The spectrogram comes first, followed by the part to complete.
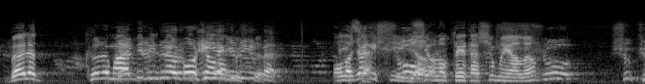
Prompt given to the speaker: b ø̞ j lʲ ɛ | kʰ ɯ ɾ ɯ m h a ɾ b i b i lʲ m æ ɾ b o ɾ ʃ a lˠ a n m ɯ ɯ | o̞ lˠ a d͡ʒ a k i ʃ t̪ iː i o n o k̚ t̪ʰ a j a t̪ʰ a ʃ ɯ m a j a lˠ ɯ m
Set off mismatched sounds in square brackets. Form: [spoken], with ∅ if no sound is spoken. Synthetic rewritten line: b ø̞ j lʲ ɛ | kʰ ɯ ɾ ɯ m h a ɾ b i b i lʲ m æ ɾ b o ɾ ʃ a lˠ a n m ɯ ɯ | o̞ lˠ a d͡ʒ a k i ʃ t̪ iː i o n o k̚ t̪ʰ a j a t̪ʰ a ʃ ɯ m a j a lˠ ɯ m

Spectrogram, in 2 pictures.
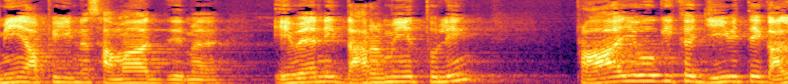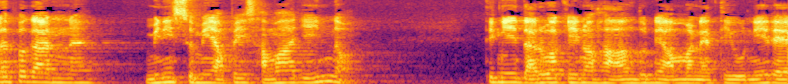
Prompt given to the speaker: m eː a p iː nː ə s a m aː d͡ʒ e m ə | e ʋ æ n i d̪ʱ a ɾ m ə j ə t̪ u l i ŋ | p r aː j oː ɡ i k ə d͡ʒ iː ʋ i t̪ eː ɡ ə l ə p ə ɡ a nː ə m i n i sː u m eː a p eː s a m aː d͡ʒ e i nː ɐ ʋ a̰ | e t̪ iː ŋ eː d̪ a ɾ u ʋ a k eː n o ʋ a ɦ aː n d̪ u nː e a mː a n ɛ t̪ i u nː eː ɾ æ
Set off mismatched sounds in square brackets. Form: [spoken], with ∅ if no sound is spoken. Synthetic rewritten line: m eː a p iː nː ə s a m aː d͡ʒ e m ə | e ʋ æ n i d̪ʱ a ɾ m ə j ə t̪ u l i ŋ | p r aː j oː ɡ i k ə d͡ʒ iː ʋ i t̪ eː ɡ [a] l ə p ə ɡ a nː ə m i n i sː u m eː a p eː s a m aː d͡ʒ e i nː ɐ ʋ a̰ | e t̪ [i] ŋ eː d̪ a ɾ u ʋ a k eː n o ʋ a ɦ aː n d̪ u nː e a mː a n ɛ t̪ i u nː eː ɾ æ

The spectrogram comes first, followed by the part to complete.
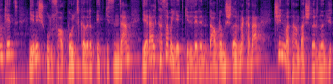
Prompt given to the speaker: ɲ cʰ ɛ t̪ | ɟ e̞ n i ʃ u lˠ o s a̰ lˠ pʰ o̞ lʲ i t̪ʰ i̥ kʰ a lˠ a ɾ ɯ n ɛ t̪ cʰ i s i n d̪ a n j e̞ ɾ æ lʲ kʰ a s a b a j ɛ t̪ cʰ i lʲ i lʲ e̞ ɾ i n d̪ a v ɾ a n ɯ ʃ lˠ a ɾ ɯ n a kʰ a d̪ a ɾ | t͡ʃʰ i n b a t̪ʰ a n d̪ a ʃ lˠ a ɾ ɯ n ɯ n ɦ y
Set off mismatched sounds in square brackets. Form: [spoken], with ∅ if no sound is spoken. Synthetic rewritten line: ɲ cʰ ɛ t̪ | ɟ e̞ n i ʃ u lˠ [u] s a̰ lˠ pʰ o̞ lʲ i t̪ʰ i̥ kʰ a lˠ a ɾ ɯ n ɛ t̪ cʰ i s i n d̪ [æ] n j e̞ ɾ æ lʲ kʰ a s a b a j ɛ t̪ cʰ i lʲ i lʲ e̞ ɾ i n d̪ a v ɾ a n ɯ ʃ lˠ a ɾ ɯ n a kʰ a d̪ a ɾ | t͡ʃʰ i n [v] a t̪ʰ a n d̪ a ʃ lˠ a ɾ ɯ n ɯ n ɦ y

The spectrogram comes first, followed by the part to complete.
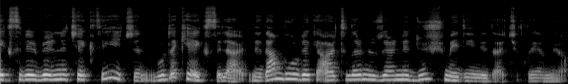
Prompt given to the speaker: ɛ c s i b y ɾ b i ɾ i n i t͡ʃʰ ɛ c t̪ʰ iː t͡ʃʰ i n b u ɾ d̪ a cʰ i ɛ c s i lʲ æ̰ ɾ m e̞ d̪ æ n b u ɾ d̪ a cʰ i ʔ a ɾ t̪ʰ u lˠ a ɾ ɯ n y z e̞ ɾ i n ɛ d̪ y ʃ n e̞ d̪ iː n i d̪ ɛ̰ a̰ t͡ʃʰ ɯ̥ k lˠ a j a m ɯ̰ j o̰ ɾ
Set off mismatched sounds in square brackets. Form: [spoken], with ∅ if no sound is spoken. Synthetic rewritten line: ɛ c s i b [i] ɾ b i ɾ i n i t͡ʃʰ ɛ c t̪ʰ iː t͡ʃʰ i n b u ɾ d̪ a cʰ i ɛ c s i lʲ æ̰ ɾ [n] e̞ d̪ æ n b u ɾ d̪ a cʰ i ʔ a ɾ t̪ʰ [ɯ] lˠ a ɾ ɯ n y z e̞ ɾ i n ɛ d̪ y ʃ [m] e̞ d̪ iː n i d̪ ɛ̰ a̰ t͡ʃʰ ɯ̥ k lˠ a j a m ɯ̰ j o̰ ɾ

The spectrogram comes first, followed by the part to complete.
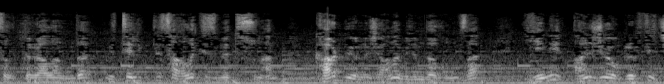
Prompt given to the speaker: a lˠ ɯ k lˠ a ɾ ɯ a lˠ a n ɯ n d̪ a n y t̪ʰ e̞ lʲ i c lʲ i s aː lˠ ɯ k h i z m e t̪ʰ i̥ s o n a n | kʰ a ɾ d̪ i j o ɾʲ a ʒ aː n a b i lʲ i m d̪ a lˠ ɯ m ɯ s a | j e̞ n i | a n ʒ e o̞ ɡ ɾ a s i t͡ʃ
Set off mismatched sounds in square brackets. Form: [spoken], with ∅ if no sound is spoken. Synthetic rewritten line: a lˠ ɯ k lˠ a ɾ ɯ a lˠ a n ɯ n d̪ a n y t̪ʰ e̞ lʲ i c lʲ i s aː lˠ ɯ k h i z m e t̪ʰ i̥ s [u] n a n | kʰ a ɾ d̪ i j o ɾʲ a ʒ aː n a b i lʲ i m d̪ a lˠ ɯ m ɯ [z] a | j e̞ n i | a n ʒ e o̞ ɡ ɾ a [f] i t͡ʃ

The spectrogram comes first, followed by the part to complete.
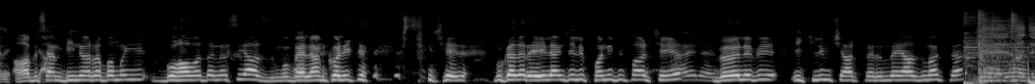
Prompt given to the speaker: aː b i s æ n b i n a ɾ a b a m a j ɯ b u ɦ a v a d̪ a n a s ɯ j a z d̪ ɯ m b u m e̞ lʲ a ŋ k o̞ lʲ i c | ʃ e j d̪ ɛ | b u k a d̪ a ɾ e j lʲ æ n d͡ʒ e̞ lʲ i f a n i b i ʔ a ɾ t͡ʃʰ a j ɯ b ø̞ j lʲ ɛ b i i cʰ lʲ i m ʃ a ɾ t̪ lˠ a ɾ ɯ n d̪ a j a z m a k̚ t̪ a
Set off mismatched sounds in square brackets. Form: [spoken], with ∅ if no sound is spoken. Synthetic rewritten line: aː b i s æ n b i n a ɾ a b a m a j ɯ b u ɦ a v a d̪ a n a s ɯ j a z d̪ ɯ m b u m e̞ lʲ a ŋ k o̞ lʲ i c | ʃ e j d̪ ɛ | b u k a d̪ a ɾ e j lʲ æ n d͡ʒ e̞ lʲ i f a n i b i [p] a ɾ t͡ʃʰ a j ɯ b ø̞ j lʲ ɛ b i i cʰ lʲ i m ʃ a ɾ t̪ lˠ a ɾ ɯ n d̪ a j a z m a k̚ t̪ a

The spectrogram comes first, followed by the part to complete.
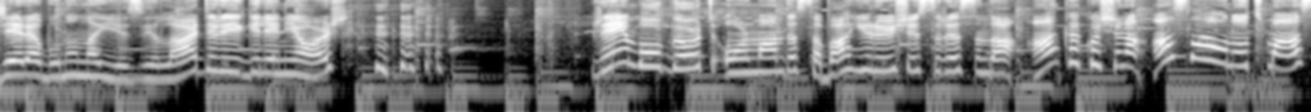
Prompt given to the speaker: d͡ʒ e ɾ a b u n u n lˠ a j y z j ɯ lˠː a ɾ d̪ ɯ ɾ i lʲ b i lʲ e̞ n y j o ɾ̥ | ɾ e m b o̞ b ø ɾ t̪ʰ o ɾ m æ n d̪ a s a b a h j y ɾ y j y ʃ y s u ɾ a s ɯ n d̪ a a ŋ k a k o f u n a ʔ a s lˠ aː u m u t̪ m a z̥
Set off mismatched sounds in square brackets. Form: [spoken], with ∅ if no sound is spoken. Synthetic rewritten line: d͡ʒ e ɾ a b u n u n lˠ a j y z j ɯ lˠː a ɾ d̪ ɯ ɾ i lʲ [ɟ] i lʲ e̞ n [i] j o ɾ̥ | ɾ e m b o̞ b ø ɾ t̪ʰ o ɾ m [a] n d̪ a s a b a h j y ɾ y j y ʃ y s [ɯ] ɾ a s ɯ n d̪ a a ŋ k a k o [ʃ] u n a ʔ a s lˠ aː u [n] u t̪ m a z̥

